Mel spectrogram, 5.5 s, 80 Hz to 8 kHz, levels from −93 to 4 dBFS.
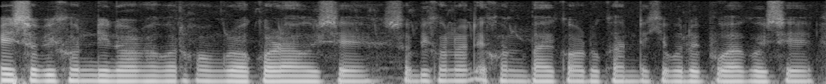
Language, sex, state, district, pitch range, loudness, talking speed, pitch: Assamese, male, Assam, Sonitpur, 145-155 Hz, -20 LUFS, 150 wpm, 150 Hz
